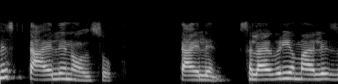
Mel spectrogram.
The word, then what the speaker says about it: ptyalin: ठीक है, उसका another name is ptyalin also. Ptyalin, salivary amylase is also known as ptyalin. Ptyalin, P is silent.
